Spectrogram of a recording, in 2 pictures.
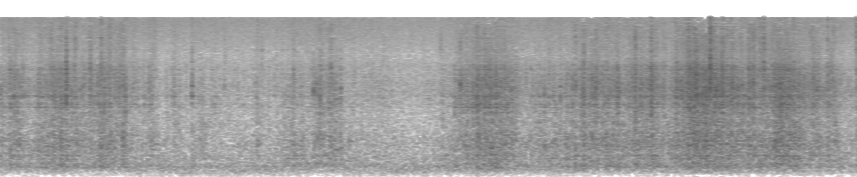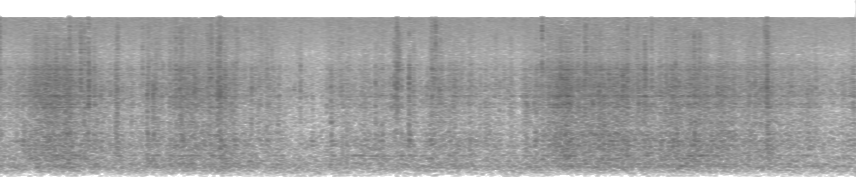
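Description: Rain falling on a window pane: a steady hiss of drops with fine ticks, swelling louder several times and easing back.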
